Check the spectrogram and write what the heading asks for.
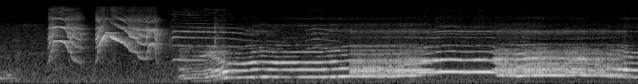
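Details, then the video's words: Rhodesian Ridgeback Yuba, three years old, singing like a wolf: two short high squeaky cries sweep up and down, then a long, steady, harmonic-rich howl that wavers slightly and holds its pitch for about four seconds. "Rhodesian Ridgeback Yuba is singing."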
